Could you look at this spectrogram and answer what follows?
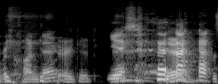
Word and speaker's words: Recondo: Yeah, and rhymes with Secondo. And Recondo.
